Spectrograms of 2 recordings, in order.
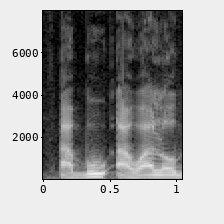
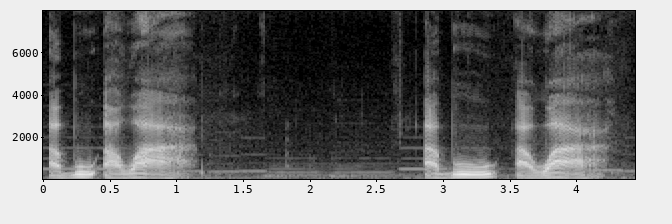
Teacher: Abu awa. So the lo is elided and the a sound is elongated.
